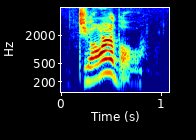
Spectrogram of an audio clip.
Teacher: So this word has 2 syllables, which is durable, durable, durable, durable. So I will stress on the first syllable and say durable, not durable.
